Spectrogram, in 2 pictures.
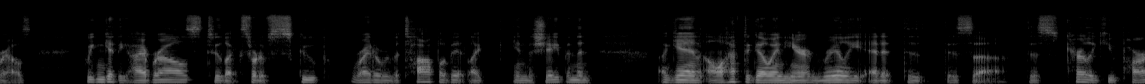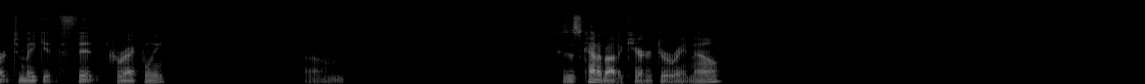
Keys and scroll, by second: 6.9 super+=, 7.9 space, 12.6 a.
